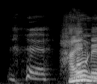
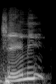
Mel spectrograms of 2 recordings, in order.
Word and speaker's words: Jaime: Jaime Munguia. It's not Jamie? Because that's spelled Jamie.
